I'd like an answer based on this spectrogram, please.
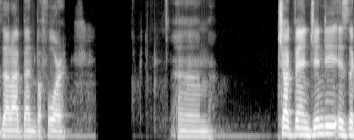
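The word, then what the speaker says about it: Jindabyne: Um, Chuck Van Jindy is the correct way to say it.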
